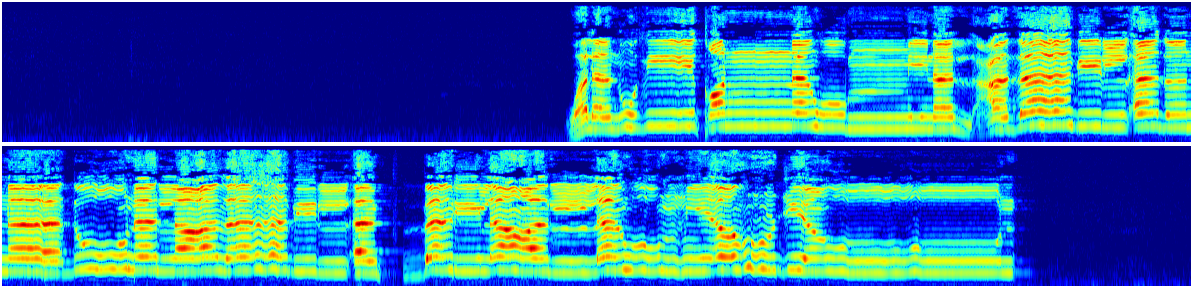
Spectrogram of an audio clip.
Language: Arabic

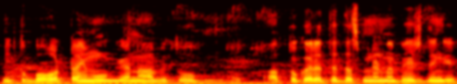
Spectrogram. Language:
Urdu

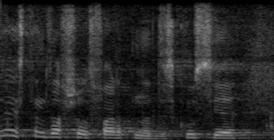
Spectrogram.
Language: Polish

